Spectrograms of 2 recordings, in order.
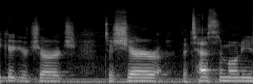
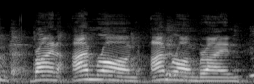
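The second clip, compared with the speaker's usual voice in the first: higher, much louder admission of fault; loud playful apology; 4 semitones higher, 10 dB louder, much slower than usual. Real, not acted. Host apologizing to Brian after teasing him, loud and playful. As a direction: call it out loudly across the room.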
